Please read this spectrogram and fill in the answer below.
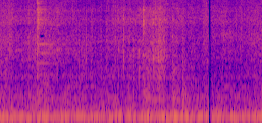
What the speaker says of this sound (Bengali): আবার একটু কষিয়ে নেব।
